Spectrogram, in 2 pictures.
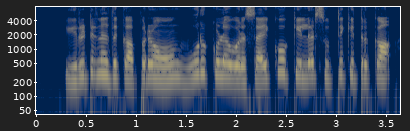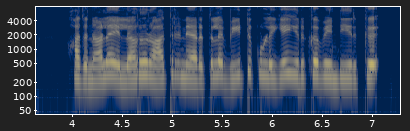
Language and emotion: Tamil, fearful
